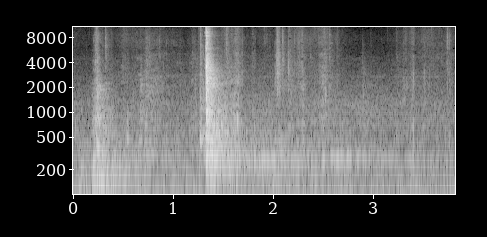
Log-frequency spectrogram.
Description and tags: Clossing bonnet of the old russian car Moskvich-412.
Recorded: 2012-10-25.
412, bonnet, car, city, Moskvich, USSR, vehicle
